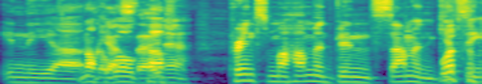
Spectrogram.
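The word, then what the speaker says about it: Salman: in the in the uh Prince Muhammad bin summoned what's the pronunciation so it was Prince Mohammed bin salmon gifted the team Rolls-Royce right that that's how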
